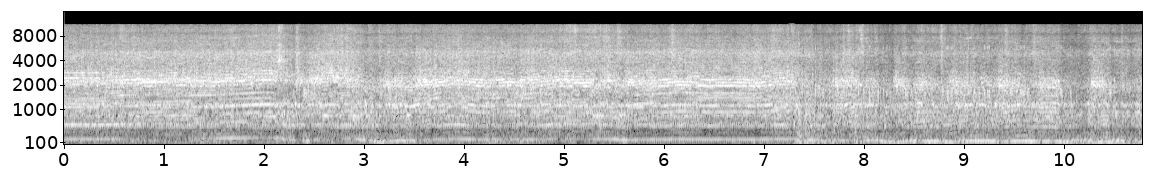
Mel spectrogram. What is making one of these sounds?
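Gravel and dirt rattle against the underside of a car.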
